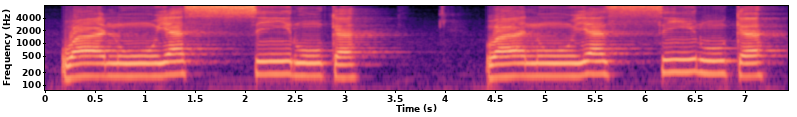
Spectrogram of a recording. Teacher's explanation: perhatikan huruf si di sini berharakat tasdid maka kita tahan dan tekan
